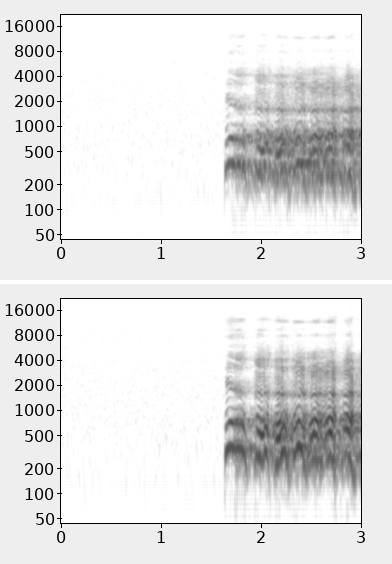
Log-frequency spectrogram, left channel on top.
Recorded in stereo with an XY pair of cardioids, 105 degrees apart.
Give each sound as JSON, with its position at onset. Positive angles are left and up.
{"t": 1.6, "sound": "laughter", "azimuth_deg": -45, "distance_m": 0.7}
